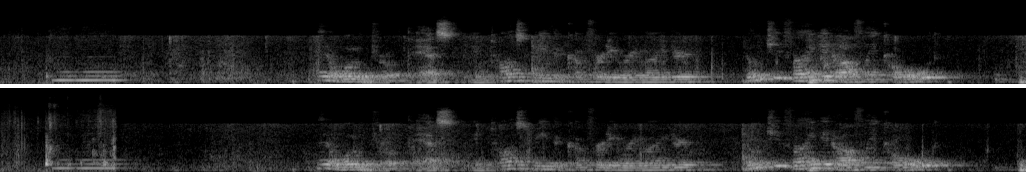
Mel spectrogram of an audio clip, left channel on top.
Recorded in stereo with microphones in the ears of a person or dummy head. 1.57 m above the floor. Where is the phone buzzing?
15° left (ahead or behind), 0.5 m.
